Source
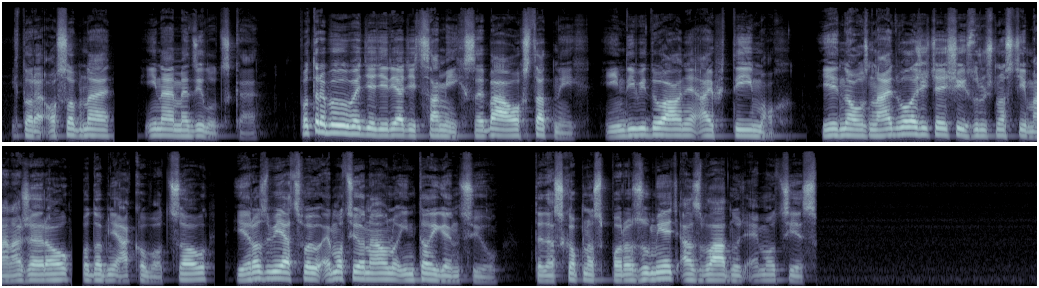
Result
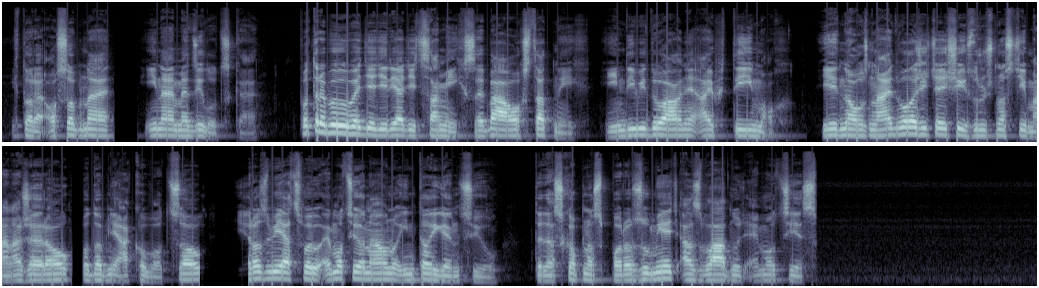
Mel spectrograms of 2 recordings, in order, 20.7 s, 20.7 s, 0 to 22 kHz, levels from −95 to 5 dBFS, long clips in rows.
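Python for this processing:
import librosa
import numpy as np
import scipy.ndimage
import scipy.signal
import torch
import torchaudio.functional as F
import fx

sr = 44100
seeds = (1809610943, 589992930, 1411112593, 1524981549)

y = fx.ladder_bandpass(x, sr, hz=3800.0, resonance_pct=35, at=(12.32, 12.82))
y = fx.buffer_crackle(y, sr, first_s=0.65, period_s=0.1, block=256, kind='zero')
y = y * librosa.db_to_amplitude(3.0)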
